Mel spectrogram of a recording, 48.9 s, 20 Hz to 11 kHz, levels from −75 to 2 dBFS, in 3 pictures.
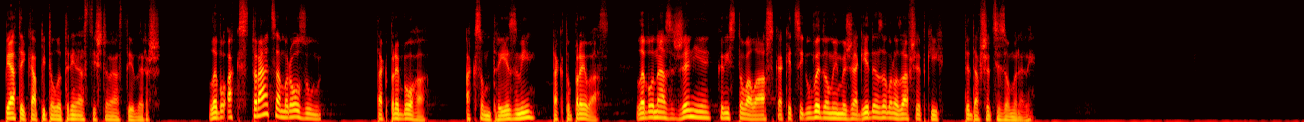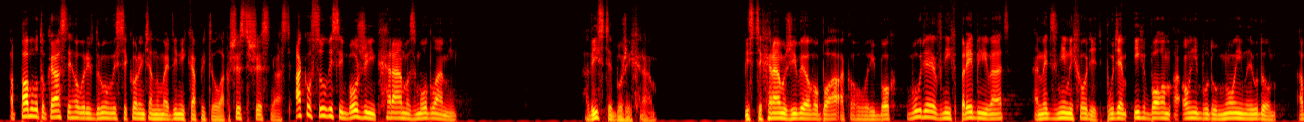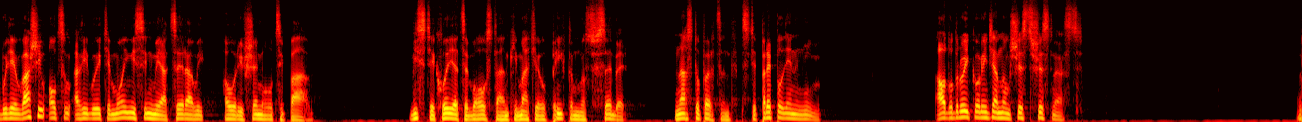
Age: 30-49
